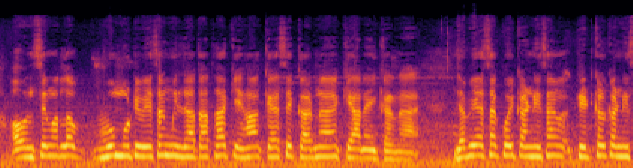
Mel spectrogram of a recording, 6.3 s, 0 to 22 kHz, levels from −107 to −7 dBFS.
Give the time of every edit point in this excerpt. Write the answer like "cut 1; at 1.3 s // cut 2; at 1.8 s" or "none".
none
